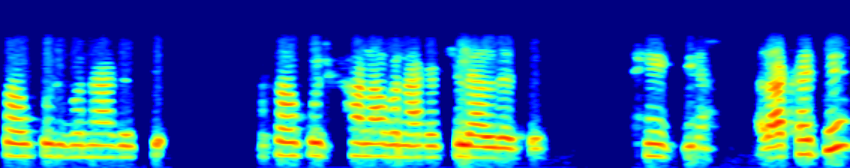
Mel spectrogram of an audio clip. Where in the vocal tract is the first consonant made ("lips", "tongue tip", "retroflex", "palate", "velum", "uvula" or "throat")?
tongue tip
